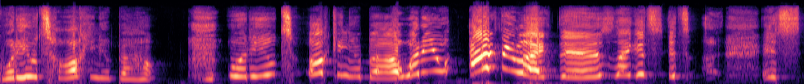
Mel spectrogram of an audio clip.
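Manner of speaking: high-pitched upset girlfriend imitation. Imitating his girlfriend denying it, high and whiny. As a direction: mimic her, high and whiny. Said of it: "She's like".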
